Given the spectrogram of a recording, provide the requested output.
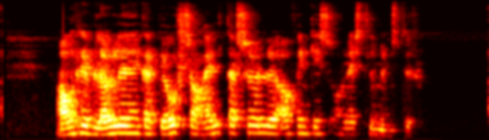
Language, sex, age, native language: Icelandic, male, 50-59, Icelandic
